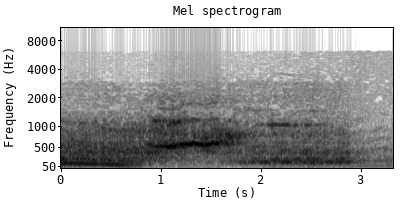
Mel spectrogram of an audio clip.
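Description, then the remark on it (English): A heavy truck's engine rumbles low, a brief brake squeal rising midway as it slows, then the motor noise eases off as it comes to a halt by a reactor equipment building. “No, stop here, by the reactor equipment building. What for? Just stop the truck.”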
